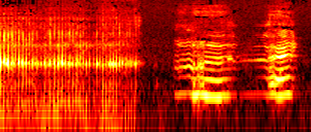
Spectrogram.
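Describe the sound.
A storyteller imitates loud snoring, voicing two long, rasping snores one after the other. Each is drawn out with a rough, buzzing tone and a short pause between them.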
